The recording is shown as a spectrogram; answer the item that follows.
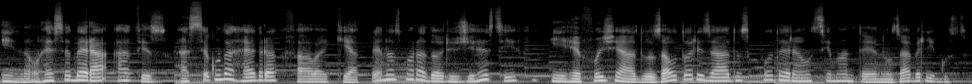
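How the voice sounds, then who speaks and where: A man's voice: fairly high pitch, mellow. A man with a Brazilian accent narrating an explainer about an online horror series. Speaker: YouTube narrator.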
